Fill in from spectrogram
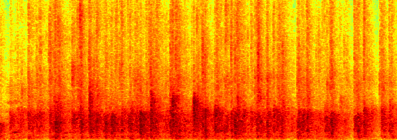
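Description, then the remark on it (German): An audience applauds steadily for several seconds, a dense, even patter of many hands clapping at a fairly loud level, with no voices rising above it, applauding a woman physician who is being thanked for her tireless engagement. “Ich finde, sie hat sich auch einen Applaus verdient.”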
